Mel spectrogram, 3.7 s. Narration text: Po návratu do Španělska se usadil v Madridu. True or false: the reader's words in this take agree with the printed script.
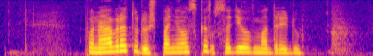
false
